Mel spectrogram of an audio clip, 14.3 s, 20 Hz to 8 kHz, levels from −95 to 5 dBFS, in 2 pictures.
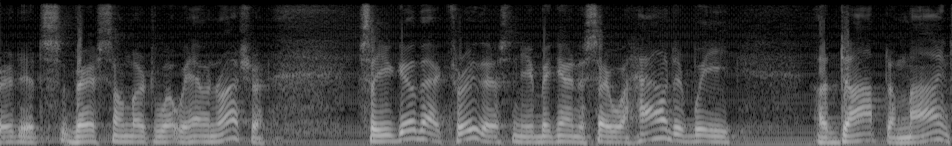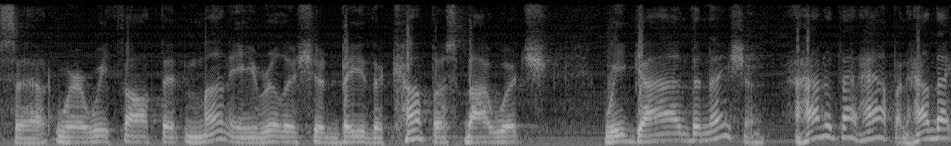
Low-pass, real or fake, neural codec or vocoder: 7.2 kHz; real; none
